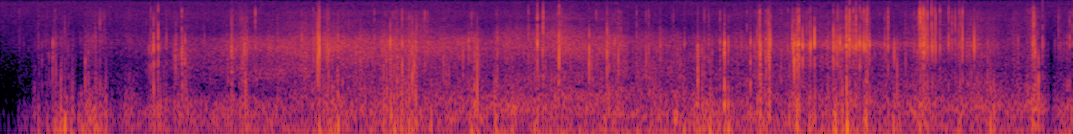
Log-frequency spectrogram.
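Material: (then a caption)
Paper. Long nails scratch and tap across the surface of a flat tissue paper sheet printed with paw prints. The sound is a continuous, dense papery rustle with a heavy low rumble, dotted with quick, dry ticks and occasional brighter crinkles.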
